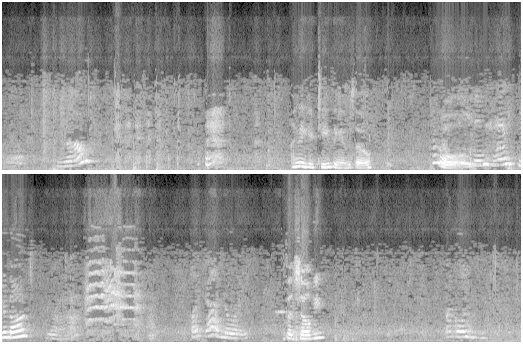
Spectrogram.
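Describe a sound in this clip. A little girl talks and squeals nearby in a high voice.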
